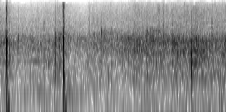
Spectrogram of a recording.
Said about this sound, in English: Y'all give him a round of applause.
